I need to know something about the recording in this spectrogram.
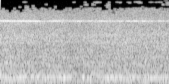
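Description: Water main cleaning equipment running with a loud, steady low drone, a thin high whine running above it.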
